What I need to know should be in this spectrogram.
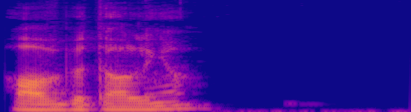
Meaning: definite feminine singular of avbetaling
- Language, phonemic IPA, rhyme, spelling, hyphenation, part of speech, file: Norwegian Bokmål, /ˈɑːʋbɛtɑːlɪŋa/, -ɪŋa, avbetalinga, av‧be‧tal‧ing‧a, noun, Nb-avbetalinga.ogg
